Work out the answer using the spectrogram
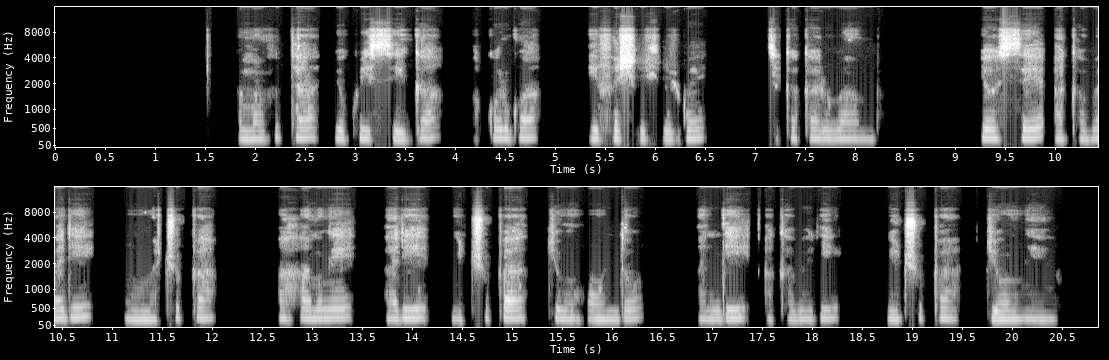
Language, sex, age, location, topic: Kinyarwanda, female, 18-24, Huye, health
